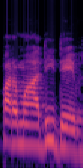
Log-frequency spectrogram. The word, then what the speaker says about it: परमादिदेव: परमादिदेव दोस्तों, इसमें परम आदिदेव लिखा हुआ है, यह टाइपिंग एरर है, आपको इसको समझना है। परमादिदेव, इसका यह होगा सही प्रोनाउंस, तो इसको आप याद रख लीजिए, परमादिदेव।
